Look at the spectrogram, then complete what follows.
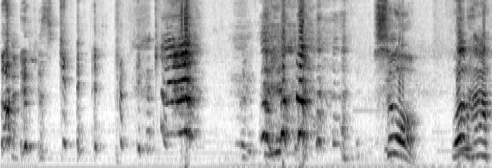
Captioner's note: laughs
